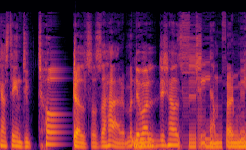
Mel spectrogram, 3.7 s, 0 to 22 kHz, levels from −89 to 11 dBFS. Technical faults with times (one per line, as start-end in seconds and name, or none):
0.77-1.11 long network dropout
2.67-3.70 robotic sound from repeated short buffers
